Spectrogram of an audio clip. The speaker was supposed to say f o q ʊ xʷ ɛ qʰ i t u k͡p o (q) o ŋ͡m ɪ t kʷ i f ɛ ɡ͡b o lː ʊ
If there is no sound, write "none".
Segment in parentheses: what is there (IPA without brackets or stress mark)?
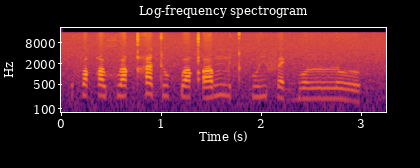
qʼ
